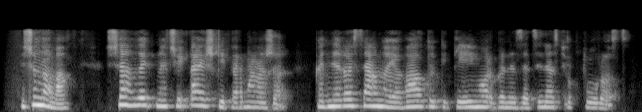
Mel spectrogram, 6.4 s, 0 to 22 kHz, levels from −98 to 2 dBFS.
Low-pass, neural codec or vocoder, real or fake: 7.2 kHz; codec, 16 kHz, 2 kbps, FreqCodec, smaller model; fake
